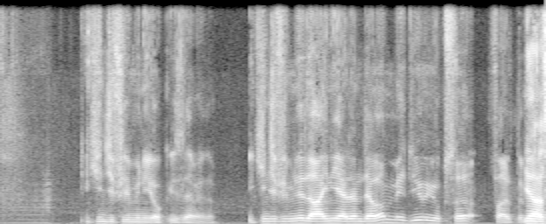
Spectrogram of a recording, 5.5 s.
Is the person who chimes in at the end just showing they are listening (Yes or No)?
No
